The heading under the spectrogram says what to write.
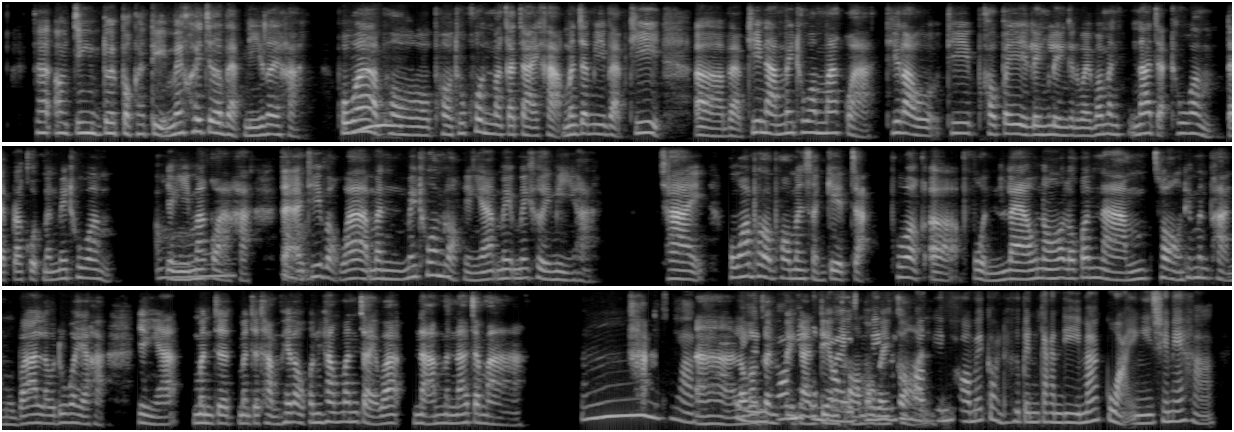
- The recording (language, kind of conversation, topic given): Thai, podcast, ชุมชนควรเตรียมตัวรับมือกับภัยพิบัติอย่างไร?
- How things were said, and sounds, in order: other background noise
